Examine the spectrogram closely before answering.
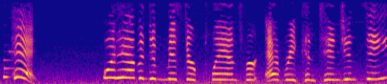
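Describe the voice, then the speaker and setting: A woman voicing a tiny, childlike, cheeky fairy companion in a video game, with a squeaky voice and a blunt, teasing manner. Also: normal speed, background noise. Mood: teasing scolding.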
